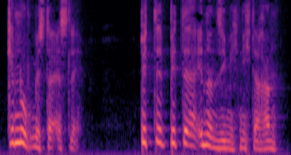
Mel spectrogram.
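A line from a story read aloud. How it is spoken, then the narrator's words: Angry shout. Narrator (German): rief ich ärgerlich, beinahe zornig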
